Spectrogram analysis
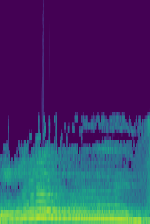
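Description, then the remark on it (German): A person imitates an elephant's roar with a single loud, drawn-out trumpeting wail, held steady for about two seconds before dropping off at the end, alone. “Und in diesem Augenblick, als er fast den Dschungelrand berührte, hörte er das Brüllen des Killer-Elefanten.”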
